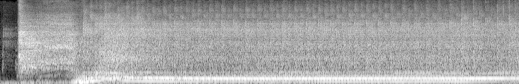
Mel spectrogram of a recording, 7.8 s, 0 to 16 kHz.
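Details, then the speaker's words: 2021 Range Rover SVR V8, salvage rebuild, cranking and idling with a steady deep knock under the exhaust note: sounds like a failed lower connecting-rod big-end bearing. "Esse barulho soa exatamente como o rolamento da parte inferior com defeito. Esses mancais ficam na parte inferior da biela."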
